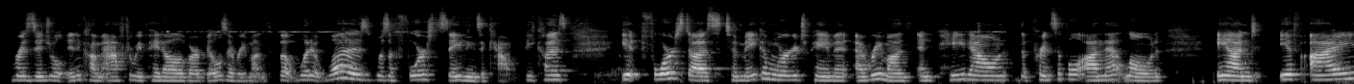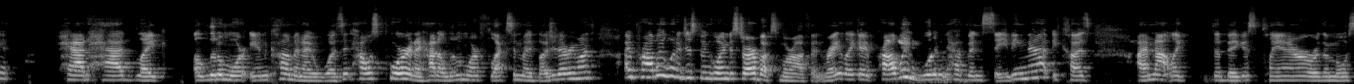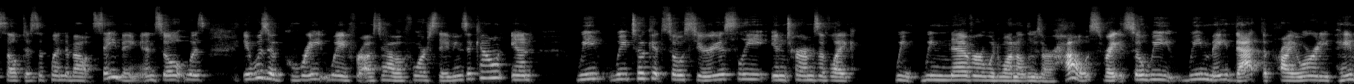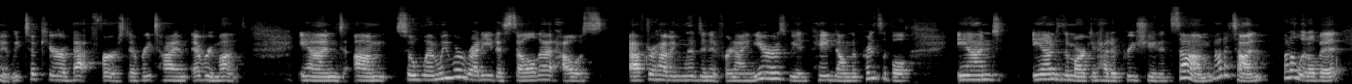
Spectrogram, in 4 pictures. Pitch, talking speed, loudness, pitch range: 200 Hz, 215 wpm, -23 LUFS, 185-240 Hz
